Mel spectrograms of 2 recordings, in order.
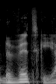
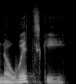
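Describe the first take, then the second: First: "Nowitzki" said with a V, "nuh-VIT-skee"; corrected name pronunciation. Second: "Nowitzki" said with an English W, "no-WIT-skee"; mispronounced name. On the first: Shown as a demonstration. Host correcting the draft's version, "Nowitzki" pronounced with a V. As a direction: turn the W of "Nowitzki" into a V. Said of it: "They called him Nowitzki". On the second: Retold or imitated. Host mimicking draft announcers saying "Nowitzki" with a W, mispronounced. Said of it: "They didn't even pronounce his name".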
